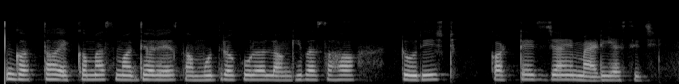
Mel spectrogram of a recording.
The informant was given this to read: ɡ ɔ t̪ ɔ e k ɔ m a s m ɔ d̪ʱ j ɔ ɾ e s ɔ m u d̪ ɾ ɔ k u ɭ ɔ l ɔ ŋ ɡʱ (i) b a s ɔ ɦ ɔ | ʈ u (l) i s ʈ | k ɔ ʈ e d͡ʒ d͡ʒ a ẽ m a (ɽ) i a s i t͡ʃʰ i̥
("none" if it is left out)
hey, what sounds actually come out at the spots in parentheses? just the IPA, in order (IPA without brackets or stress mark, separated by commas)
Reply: i, ɾ, ɽ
